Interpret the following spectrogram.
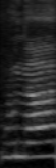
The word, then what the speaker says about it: Oona: en a qui me pose la question alors una donc ça s'écrit oh on a et en fait c'est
